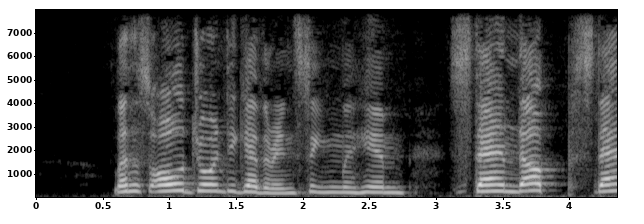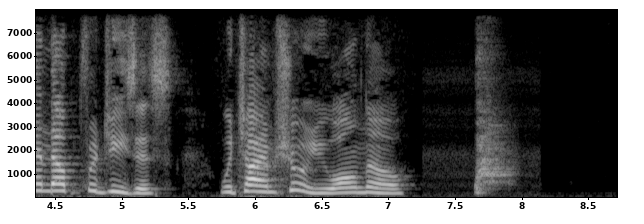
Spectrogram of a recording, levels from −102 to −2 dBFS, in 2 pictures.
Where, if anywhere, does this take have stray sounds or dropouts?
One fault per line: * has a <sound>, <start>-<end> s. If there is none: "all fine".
* has a bark, 7.6-8.0 s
